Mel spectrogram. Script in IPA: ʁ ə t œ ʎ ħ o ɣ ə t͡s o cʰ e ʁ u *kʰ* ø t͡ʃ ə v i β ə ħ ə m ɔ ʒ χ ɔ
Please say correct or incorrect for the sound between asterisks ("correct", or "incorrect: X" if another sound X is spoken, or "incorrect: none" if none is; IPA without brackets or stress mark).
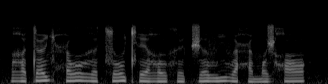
incorrect: x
